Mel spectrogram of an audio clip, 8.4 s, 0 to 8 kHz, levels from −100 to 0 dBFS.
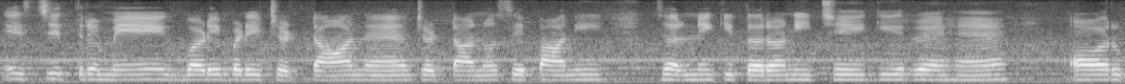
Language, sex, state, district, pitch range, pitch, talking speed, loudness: Hindi, female, Chhattisgarh, Raipur, 170-180 Hz, 175 Hz, 135 wpm, -14 LUFS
